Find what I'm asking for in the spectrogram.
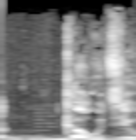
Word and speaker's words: Гауди: Э, Гауди удали, ударение на последнюю букву, угу.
